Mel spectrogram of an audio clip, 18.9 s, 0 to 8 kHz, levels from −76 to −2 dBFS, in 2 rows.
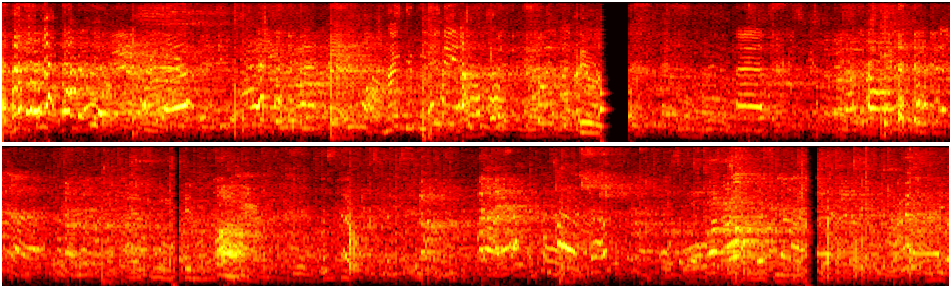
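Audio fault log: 5.98–6.31 s, long network dropout: the last sound is stretched into a buzzy hiss that fades over a few tenths of a second, leaves about 0.12 s of near silence, then resumes with roughly 0.28 s of audio gone. An interrupted stream likely caused this.
11.16–11.24 s and 17.50–17.62 s, burst of packet loss: each time the receiver holds and fades the preceding sound to cover missing packets, then jumps ahead, skipping about 60 ms and about 100 ms. The fill stops at 8 kHz, consistent with the G.722 call path.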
